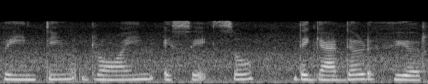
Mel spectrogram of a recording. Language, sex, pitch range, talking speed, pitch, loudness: English, female, 215-235 Hz, 100 wpm, 225 Hz, -17 LUFS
